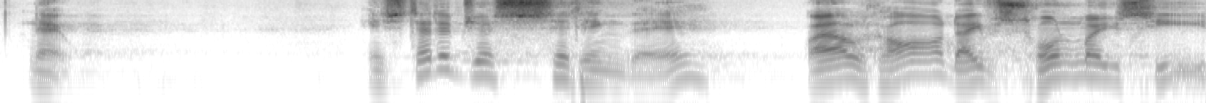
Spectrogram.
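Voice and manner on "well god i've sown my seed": slight put-on Welsh accent, slow, high and drawn out. Acting out someone speaking to God instead of just sitting there, in a token Welsh accent. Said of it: "I don't know why God speaks with a Welsh accent".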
